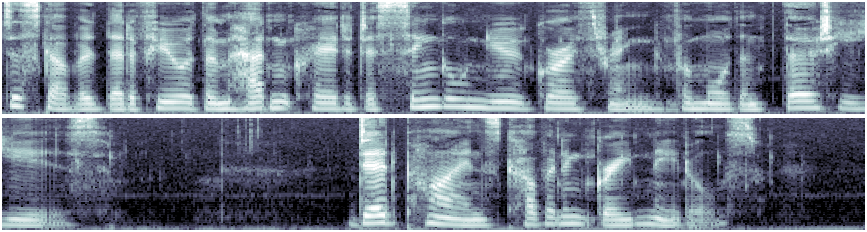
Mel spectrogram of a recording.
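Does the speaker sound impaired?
No.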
